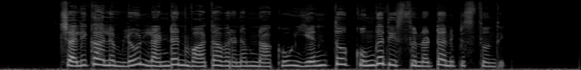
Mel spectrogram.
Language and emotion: Telugu, sad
